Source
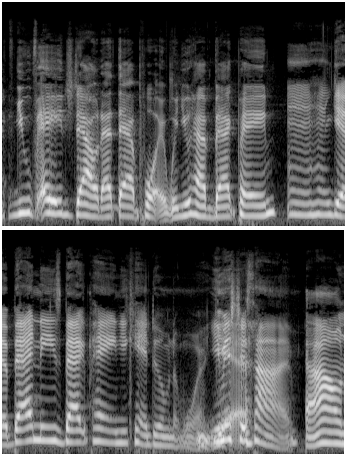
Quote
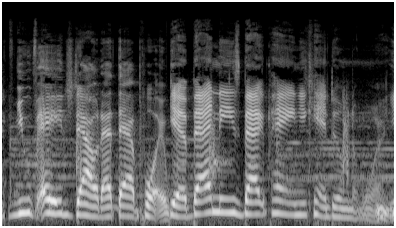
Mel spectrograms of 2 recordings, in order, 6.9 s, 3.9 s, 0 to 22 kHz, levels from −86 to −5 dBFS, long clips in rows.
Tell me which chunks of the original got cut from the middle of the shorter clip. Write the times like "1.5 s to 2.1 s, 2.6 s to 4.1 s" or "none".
1.6 s to 3.3 s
